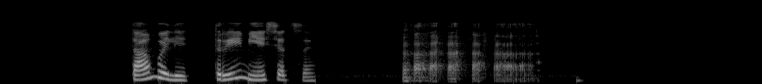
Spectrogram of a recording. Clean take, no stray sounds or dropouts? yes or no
no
